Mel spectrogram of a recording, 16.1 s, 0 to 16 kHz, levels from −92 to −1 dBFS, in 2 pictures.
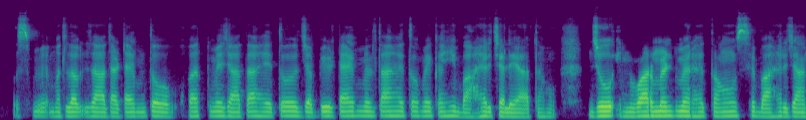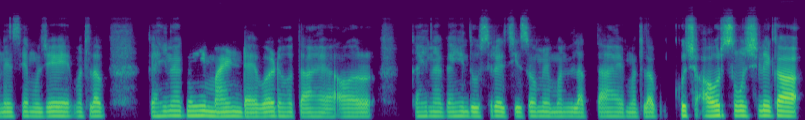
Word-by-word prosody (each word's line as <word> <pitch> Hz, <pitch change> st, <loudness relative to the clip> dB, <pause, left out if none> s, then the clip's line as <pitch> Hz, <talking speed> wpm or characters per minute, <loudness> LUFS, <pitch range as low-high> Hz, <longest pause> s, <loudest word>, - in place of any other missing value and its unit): उसमें 65 Hz, -, -5 dB
मतलब 130 Hz, 0 st, -1 dB
ज़्यादा 130 Hz, -1 st, 0 dB
टाइम 125 Hz, +1 st, -3 dB
तो 135 Hz, 0 st, +1 dB, 0.3 s
वर्क 135 Hz, 0 st, -3 dB
में 135 Hz, 0 st, 0 dB
जाता 130 Hz, 0 st, -1 dB
है। 135 Hz, -1 st, -2 dB
तो 140 Hz, +2 st, 0 dB
जब 130 Hz, -2 st, -3 dB
भी 135 Hz, 0 st, +1 dB
टाइम 140 Hz, +1 st, -1 dB
मिलता 140 Hz, 0 st, -1 dB
है 140 Hz, -1 st, -1 dB
तो 140 Hz, 0 st, -4 dB
मैं 140 Hz, 0 st, -1 dB
कहीं 135 Hz, +1 st, -3 dB
बाहर 125 Hz, +3 st, -2 dB
चले 125 Hz, -2 st, +1 dB
आता 120 Hz, 0 st, -3 dB
हूँ 120 Hz, -1 st, -9 dB, 0.4 s
जो 140 Hz, +2 st, +6 dB
एनवायरनमेंट 135 Hz, +2 st, +3 dB
में 140 Hz, 0 st, +4 dB
रहता 130 Hz, 0 st, -3 dB
हूँ। 135 Hz, +1 st, -1 dB
उससे 140 Hz, 0 st, -1 dB
बाहर 125 Hz, 0 st, -1 dB
जाने 130 Hz, 0 st, 0 dB
से 135 Hz, +1 st, -3 dB
मुझे 135 Hz, +1 st, +1 dB
मतलब 135 Hz, +1 st, -1 dB, 0.4 s
कहीं 135 Hz, +1 st, -2 dB
न 145 Hz, 0 st, +1 dB
कहीं 145 Hz, +1 st, +2 dB
माइंड 130 Hz, 0 st, +2 dB
डाइवर्ट 125 Hz, +2 st, +2 dB
होता 125 Hz, -1 st, -2 dB
है। 125 Hz, -1 st, -3 dB
और 125 Hz, -, -1 dB, 0.4 s
कहीं 130 Hz, +1 st, -5 dB
न 130 Hz, -1 st, -2 dB
कहीं 135 Hz, +1 st, -2 dB
दूसरे 135 Hz, +1 st, +1 dB
चीज़ों 130 Hz, +1 st, -1 dB
में 135 Hz, 0 st, -1 dB
मन 130 Hz, 0 st, -3 dB
लगता 125 Hz, -1 st, -2 dB
है 130 Hz, -1 st, -2 dB
मतलब 125 Hz, -1 st, -1 dB, 0.2 s
कुछ 145 Hz, -1 st, +3 dB
और 145 Hz, +2 st, +5 dB
सोचने 145 Hz, 0 st, +4 dB
का 140 Hz, -2 st, +9 dB
130 Hz, 205 wpm, -24 LUFS, 130-135 Hz, 0.4 s, का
